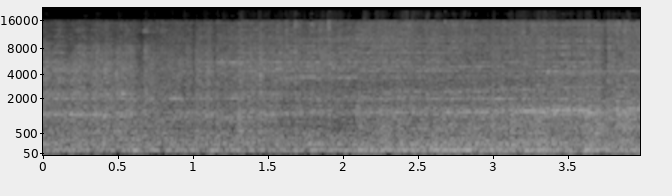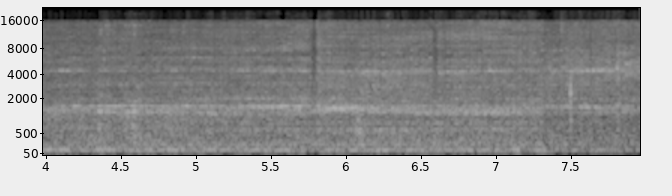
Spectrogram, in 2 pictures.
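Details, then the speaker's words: Model Yellowstone locomotive running on the layout, drive said to need fine-tuning and to sound like an RC car: a small motor whirs with uneven ticking, about three to four per second, rising as it speeds up, a rough, unhealthy-sounding drive. "Yellowstone locomotive sounds like an RC car. Yeah, it kind of does. Sounds quite unhealthy."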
